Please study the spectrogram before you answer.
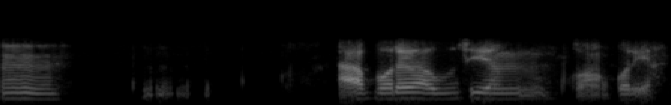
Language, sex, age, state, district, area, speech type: Odia, male, 18-30, Odisha, Jagatsinghpur, rural, conversation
